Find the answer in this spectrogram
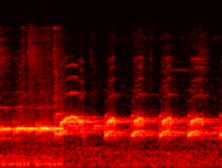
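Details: Bangkok-strain zebra dove singing melodiously, a drawn-out whistled note followed by quick paired coos alternating between two pitches, about three per second.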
